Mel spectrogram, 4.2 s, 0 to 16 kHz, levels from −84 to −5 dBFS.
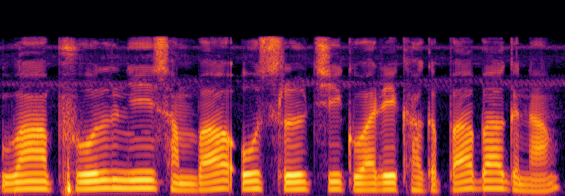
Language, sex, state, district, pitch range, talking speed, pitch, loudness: Garo, male, Meghalaya, West Garo Hills, 125-145 Hz, 100 wpm, 135 Hz, -15 LUFS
